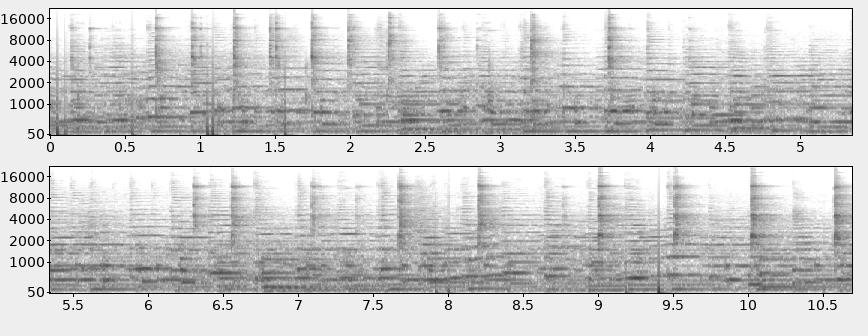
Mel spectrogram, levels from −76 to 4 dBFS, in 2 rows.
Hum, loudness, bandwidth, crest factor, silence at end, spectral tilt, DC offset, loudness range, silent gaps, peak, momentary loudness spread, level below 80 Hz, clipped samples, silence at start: none; -25 LUFS; over 20 kHz; 20 dB; 0 s; -3.5 dB/octave; under 0.1%; 2 LU; none; -6 dBFS; 5 LU; -44 dBFS; under 0.1%; 0 s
